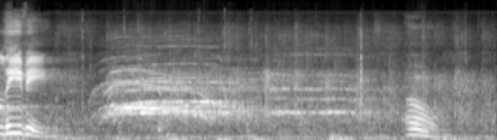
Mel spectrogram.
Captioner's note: audience claps and cheers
